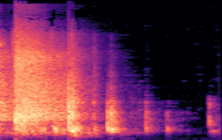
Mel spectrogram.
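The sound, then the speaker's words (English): A sheriff's gunshot rings out: a loud, sharp blast with a long, noisy decaying tail, followed by a few fainter thumps. “I hated to do it. But it was either me or him. You shot in self-defense, Sheriff.”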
